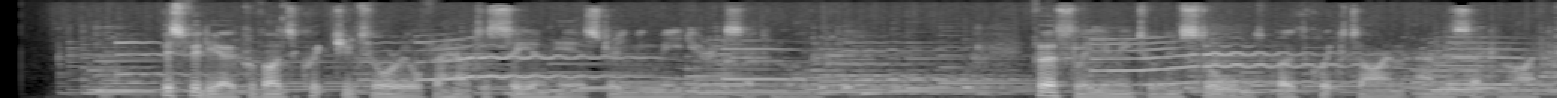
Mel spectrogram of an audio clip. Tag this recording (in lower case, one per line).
speech
music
